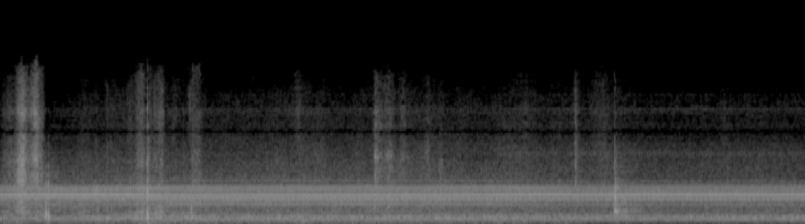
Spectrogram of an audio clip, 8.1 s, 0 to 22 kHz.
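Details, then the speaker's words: Stock fan in an OWC 4M2 enclosure, before replacement with a quieter fan: constant low-level steady hum with faint whine and no speed change; noisy cooling fan hum. "It drives me nuts. It's just a constant low-level hum. So, the constant low-level hum drives me nuts."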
